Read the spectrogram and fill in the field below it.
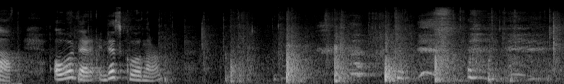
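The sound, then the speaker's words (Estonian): Several hollow knocks on a hollow column clad in Cipollino marble, standing in a corner of a room where a wall once supported the ceiling, a few sharp taps spaced irregularly while a person talks over them. “seda sammast siin oli oluline hoida, sest enne oli siin sein, et lage toetada aga kui me läheme siia nurka, siis kui me koputame, on kuulda, et see sammas on seest tühi, sest teisel pool oli teenija tuba.”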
